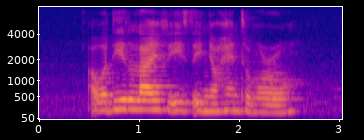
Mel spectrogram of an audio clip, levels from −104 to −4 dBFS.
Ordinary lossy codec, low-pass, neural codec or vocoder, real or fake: none; 7.2 kHz; none; real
